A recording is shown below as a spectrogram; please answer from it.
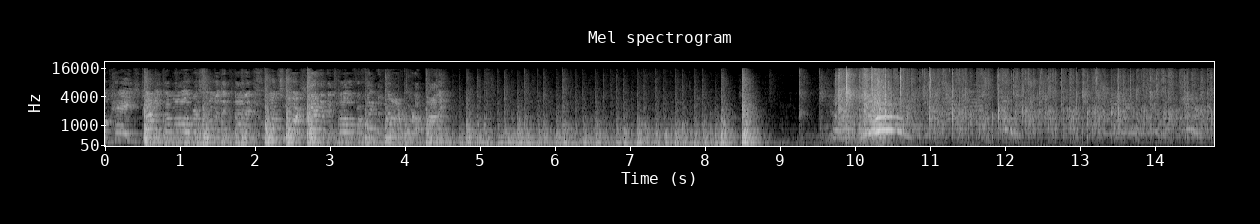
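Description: Bodhrán frame drum beaten in quick strokes for the first few seconds under a woman's voice, then a softer continuous rolling that stops abruptly past eight seconds. About ten seconds in comes a single rising-and-falling vocal cry.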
